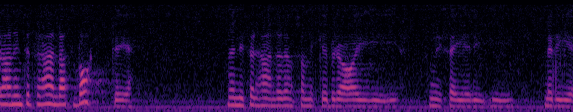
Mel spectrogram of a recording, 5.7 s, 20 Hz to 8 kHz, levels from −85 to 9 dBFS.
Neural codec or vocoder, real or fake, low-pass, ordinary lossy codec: vocoder, 44.1 kHz, 128 mel bands every 512 samples, BigVGAN v2; fake; 7.2 kHz; Opus, 24 kbps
